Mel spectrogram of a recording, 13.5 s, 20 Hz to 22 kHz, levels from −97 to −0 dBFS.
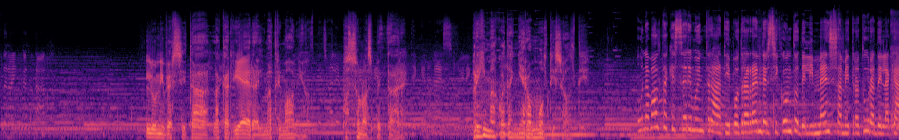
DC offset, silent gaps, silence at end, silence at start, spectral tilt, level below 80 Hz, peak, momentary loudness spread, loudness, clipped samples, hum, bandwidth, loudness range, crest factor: under 0.1%; none; 0 s; 0 s; -4.5 dB/octave; -64 dBFS; -14 dBFS; 17 LU; -32 LUFS; under 0.1%; none; 16.5 kHz; 5 LU; 20 dB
